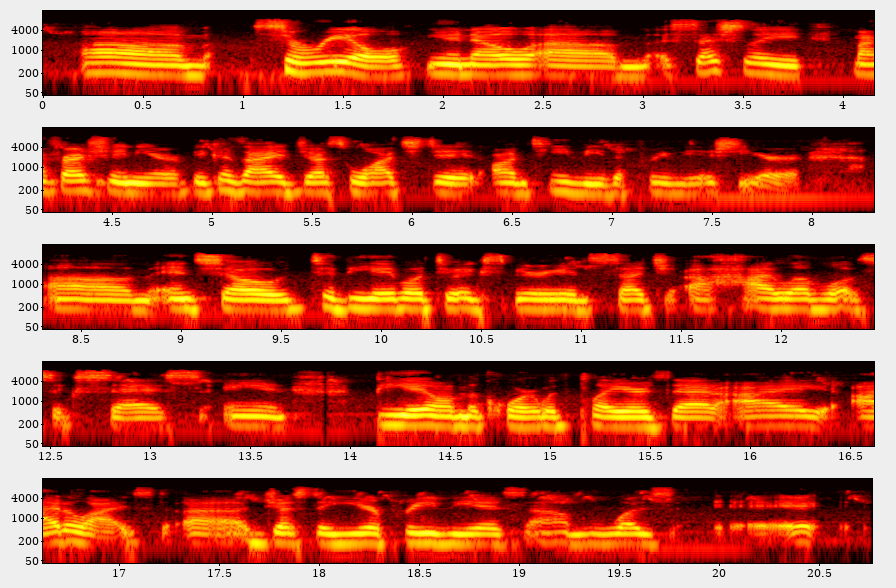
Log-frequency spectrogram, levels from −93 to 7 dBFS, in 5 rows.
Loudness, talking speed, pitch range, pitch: -24 LUFS, 150 wpm, 165-185 Hz, 170 Hz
